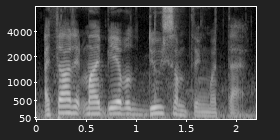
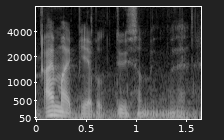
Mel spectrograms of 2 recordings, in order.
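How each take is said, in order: First: Higher, lightly voiced novelist; wistful former romance writer. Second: Said in the usual way. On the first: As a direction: lift it into the writer's storytelling voice. Character take, then reread.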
